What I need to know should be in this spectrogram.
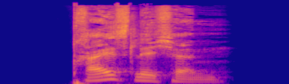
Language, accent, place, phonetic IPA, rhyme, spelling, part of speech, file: German, Germany, Berlin, [ˈpʁaɪ̯sˌlɪçn̩], -aɪ̯slɪçn̩, preislichen, adjective, De-preislichen.ogg
- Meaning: inflection of preislich: 1. strong genitive masculine/neuter singular 2. weak/mixed genitive/dative all-gender singular 3. strong/weak/mixed accusative masculine singular 4. strong dative plural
